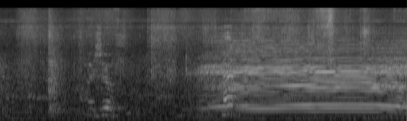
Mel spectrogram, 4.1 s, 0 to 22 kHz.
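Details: A Friesian dairy cow, second calving with a bull calf and 27 to 28 litres of milk daily, gives a long sustained moo starting halfway through, rich and even in pitch, after scattered knocks and background noise.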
